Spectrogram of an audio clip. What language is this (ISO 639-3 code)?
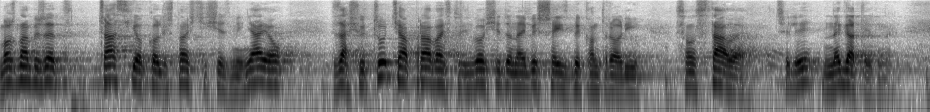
pol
